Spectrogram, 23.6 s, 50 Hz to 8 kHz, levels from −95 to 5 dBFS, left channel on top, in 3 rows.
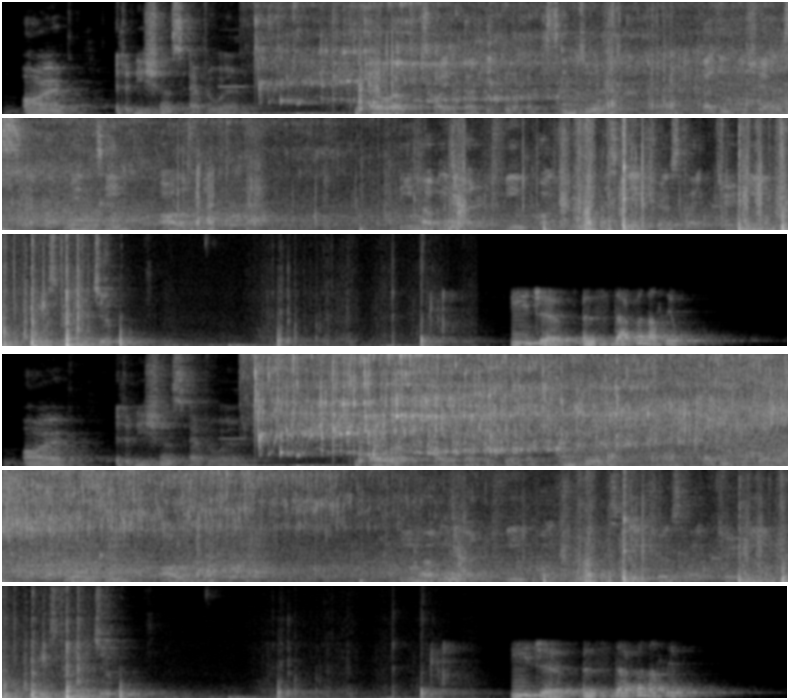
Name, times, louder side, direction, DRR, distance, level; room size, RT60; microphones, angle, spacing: voice 1, 0.2-0.6 1.1-2.4 3.7-6.1 7.0-8.1 8.5-9.1 9.4-10.0 10.6-10.7 11.8-15.6 16.0-16.8, left 4 dB, 60° left, 3 dB, 1.2 m, -42 dB
sound 1, 1.8-20.4, left 5 dB, 40° left, 0.4 m, -39 dB
Liquid, 2.4-12.6, right 10 dB, 50° right, 0.5 m, -36 dB
sound 2, 5.5-15.7, right 1 dB, 15° right, 1.4 m, -46 dB
voice 2, 20.8-22.5, left 1 dB, 85° left, 3 dB, 1.1 m, -37 dB
17.0 x 12.0 x 2.6 m, 1.5 s
head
